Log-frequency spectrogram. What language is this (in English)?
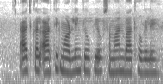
Magahi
